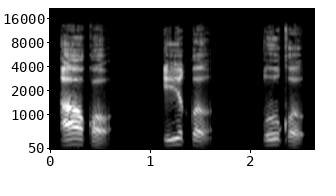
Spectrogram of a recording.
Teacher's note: कौफ मोटी और झटके वाली आवाज। अदायगी के वक्त जुबान की जड़ को कौवे के मुत्तसिल तालू पर लगाएं।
